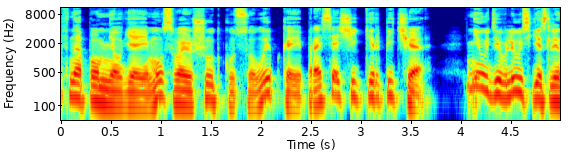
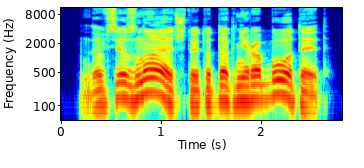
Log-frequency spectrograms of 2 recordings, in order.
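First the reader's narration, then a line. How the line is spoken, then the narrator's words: Displeased grumbling. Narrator (Russian): проворчал он с недовольным лицом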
